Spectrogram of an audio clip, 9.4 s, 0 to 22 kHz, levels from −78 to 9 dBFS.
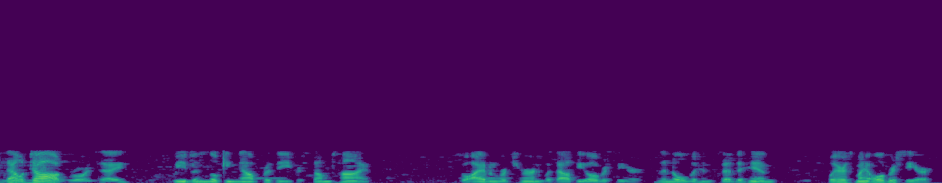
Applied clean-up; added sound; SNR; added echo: classical method Wiener filter.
